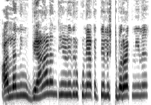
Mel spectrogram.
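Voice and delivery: exasperated objection. Acted. Husband objects to wife coming.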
